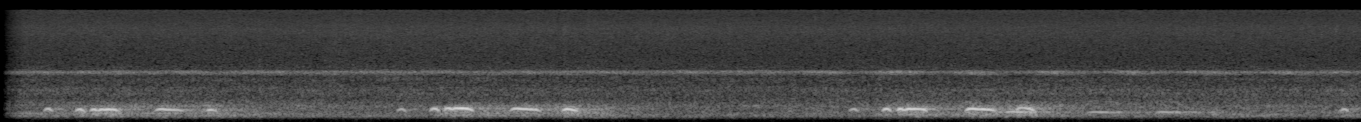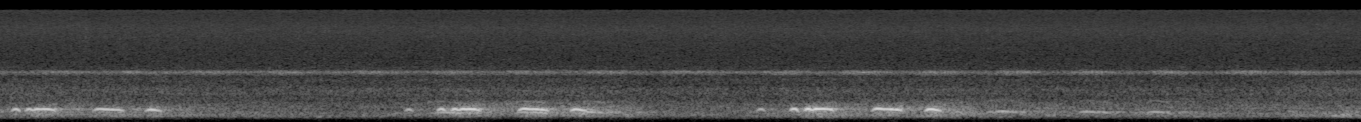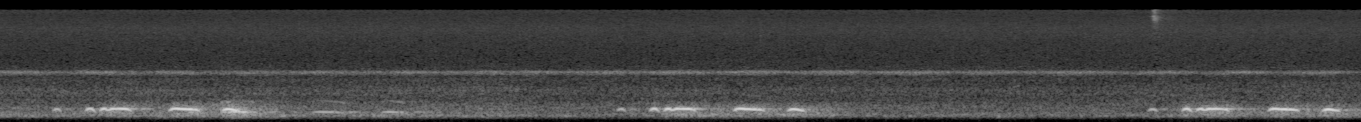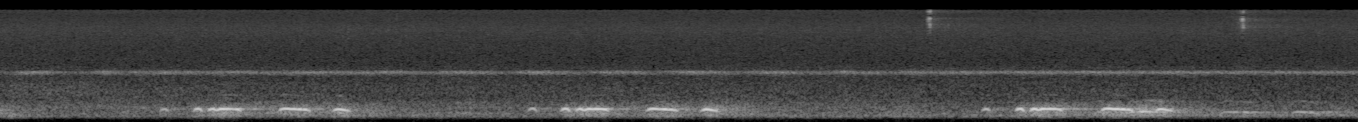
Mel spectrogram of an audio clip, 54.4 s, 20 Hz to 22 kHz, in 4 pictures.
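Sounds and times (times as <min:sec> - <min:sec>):
great horned owl call: 0:00.2 - 0:02.4, 0:04.0 - 0:06.2, 0:08.5 - 0:12.2, 0:13.4 - 0:15.4, 0:17.5 - 0:20.0, 0:21.1 - 0:25.6, 0:26.9 - 0:31.6, 0:33.4 - 0:35.6, 0:38.6 - 0:40.9, 0:42.3 - 0:44.5, 0:46.1 - 0:48.2, 0:50.6 - 0:54.4.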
